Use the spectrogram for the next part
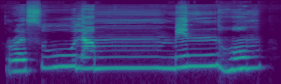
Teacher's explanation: آگے پھر تنوین ہے اور تنوین کے بعد میم ہے تو یہاں پر ادغام ہو رہا ہے اور ادغام ود غنہ ہوگا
